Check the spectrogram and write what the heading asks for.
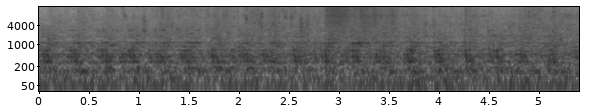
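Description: Motor boat's engine droning steadily under way, with water rushing along the hull; a brief rush of hiss about three seconds in.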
